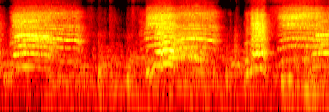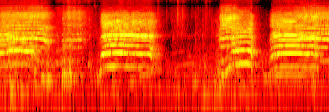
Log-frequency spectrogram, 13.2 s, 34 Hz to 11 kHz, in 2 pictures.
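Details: Bleating goat recorded at Yoshigake Farm on 3 May 2023 while Okayu gave birth to two kids with volunteers present; roughly seven strong, nasal bleats of varying length come in quick succession with brief gaps.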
